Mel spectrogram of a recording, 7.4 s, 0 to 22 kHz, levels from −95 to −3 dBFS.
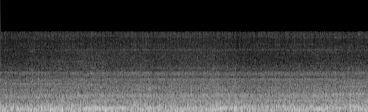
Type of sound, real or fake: fake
